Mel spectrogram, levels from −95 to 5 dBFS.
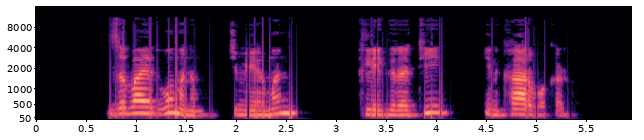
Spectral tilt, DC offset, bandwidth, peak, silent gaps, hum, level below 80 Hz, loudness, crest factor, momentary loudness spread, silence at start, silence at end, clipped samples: -6.5 dB/octave; under 0.1%; 11 kHz; -2 dBFS; 2.83-3.21 s, 4.30-4.47 s; none; -50 dBFS; -20 LUFS; 20 dB; 17 LU; 0.75 s; 0.65 s; under 0.1%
